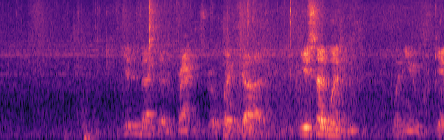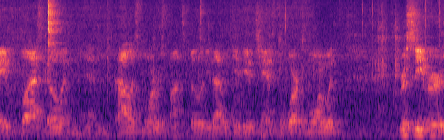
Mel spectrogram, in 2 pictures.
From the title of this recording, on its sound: Press Conferences & Post-Game Interviews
